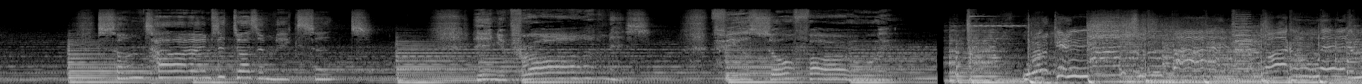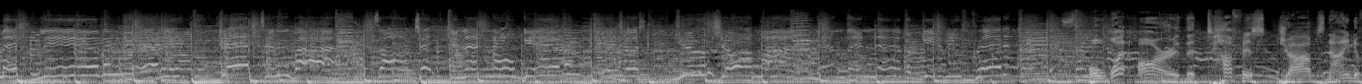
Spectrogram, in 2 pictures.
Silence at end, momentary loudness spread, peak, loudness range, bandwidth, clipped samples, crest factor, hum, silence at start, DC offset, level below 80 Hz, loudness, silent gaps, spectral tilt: 0 s; 6 LU; -8 dBFS; 4 LU; 14 kHz; under 0.1%; 12 dB; none; 0 s; under 0.1%; -36 dBFS; -22 LUFS; none; -5 dB/octave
